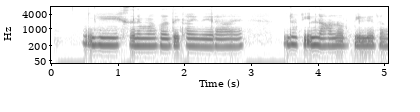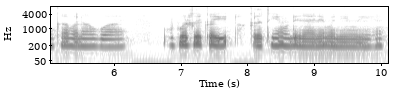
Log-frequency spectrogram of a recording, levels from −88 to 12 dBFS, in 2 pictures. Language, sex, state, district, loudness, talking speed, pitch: Hindi, female, Uttar Pradesh, Etah, -42 LUFS, 155 wpm, 190 Hz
